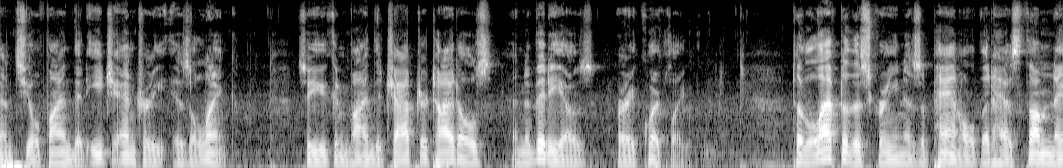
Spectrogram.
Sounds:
speech

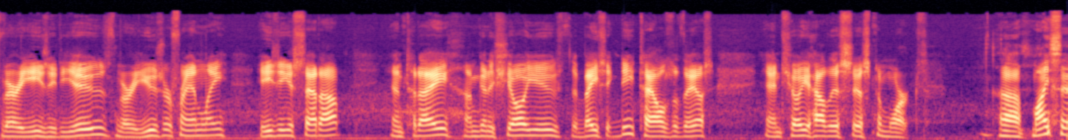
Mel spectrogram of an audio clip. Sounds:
speech

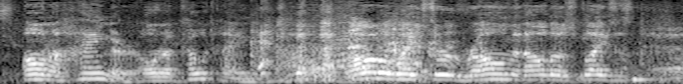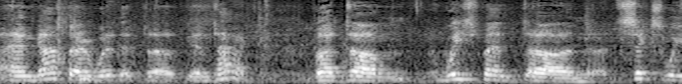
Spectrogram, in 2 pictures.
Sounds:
speech

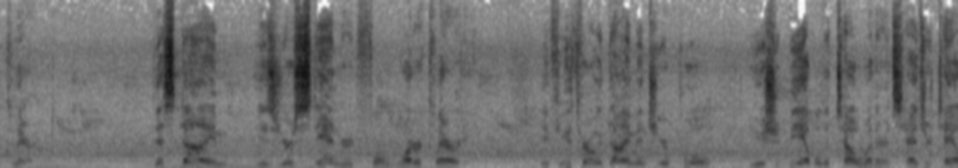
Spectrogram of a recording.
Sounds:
speech

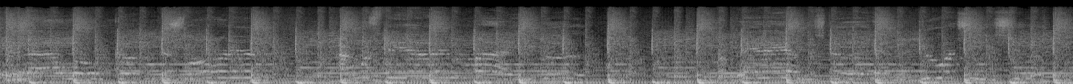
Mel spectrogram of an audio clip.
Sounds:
music

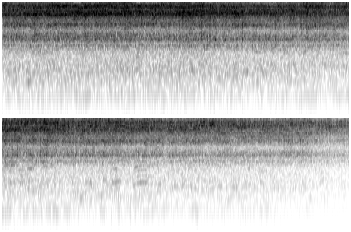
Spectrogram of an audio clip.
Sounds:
speech

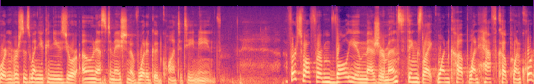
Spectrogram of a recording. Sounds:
speech

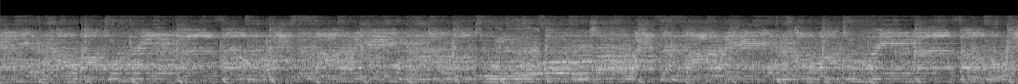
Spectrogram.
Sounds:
music
disco

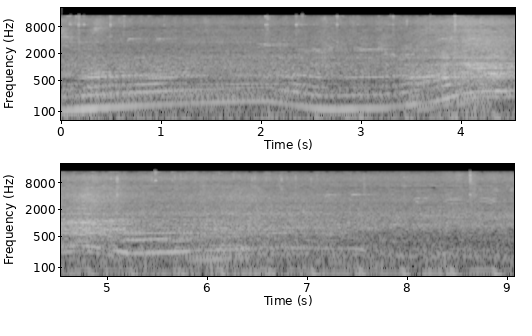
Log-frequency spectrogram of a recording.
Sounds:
speech

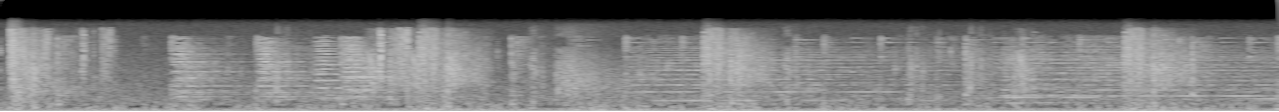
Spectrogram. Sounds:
music

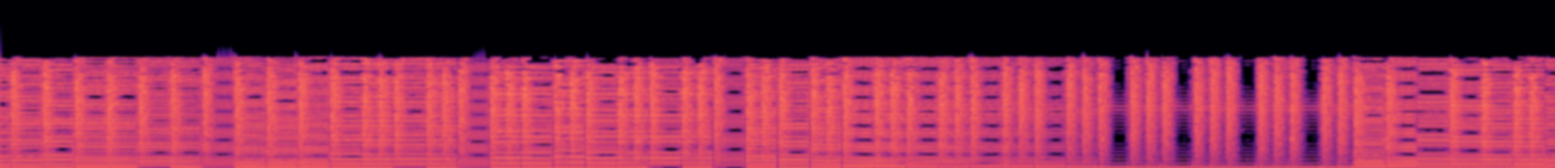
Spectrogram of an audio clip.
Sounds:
music
theme music

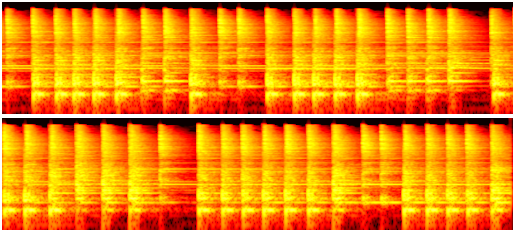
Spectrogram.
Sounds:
playing timbales

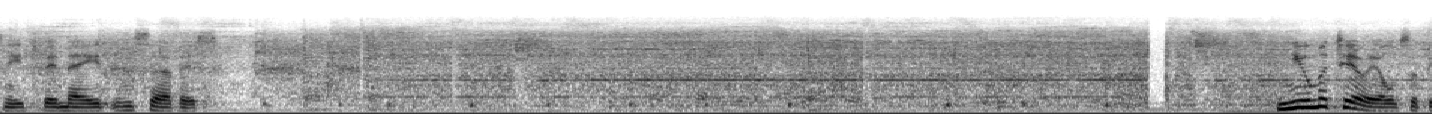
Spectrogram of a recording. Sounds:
speech
inside a large room or hall

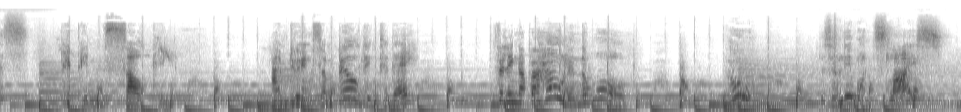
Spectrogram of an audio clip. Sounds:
music
speech

